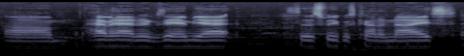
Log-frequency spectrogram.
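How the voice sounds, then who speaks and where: A young man, a college baseball pitcher, giving easygoing answers in a postgame interview outdoors. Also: monotone, a little fast, pushed and bright, clear, resonant tone. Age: young adult. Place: outdoors beside a baseball field.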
